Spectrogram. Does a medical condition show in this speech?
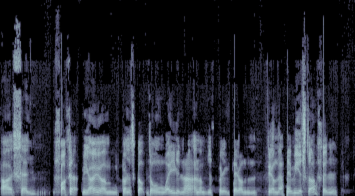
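Yes: cleft palate; congenital, upper lip joined to nose at birth, required a lot of care.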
